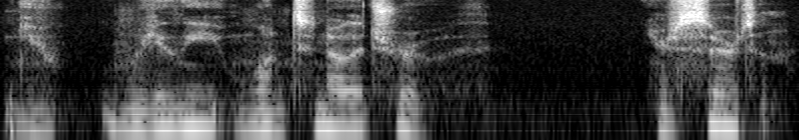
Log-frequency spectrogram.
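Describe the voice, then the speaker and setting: A man playing a proud, guarded vampire king in a romantic ASMR roleplay, with a breathy voice often near a whisper and a formal, courtly, halting manner. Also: medium pitch, level tone, darkish tone. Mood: flustered, guarded.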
